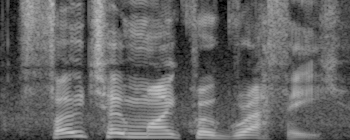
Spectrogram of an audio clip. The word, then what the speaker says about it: photomicrography: it's called something else, and I'll try and pronounce it for you. Okay. Photomicrography.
